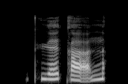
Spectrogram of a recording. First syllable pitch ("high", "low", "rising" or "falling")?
rising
